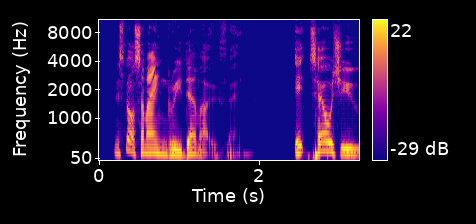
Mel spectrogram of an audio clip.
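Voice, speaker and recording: Speaking in a southern English accent, a man with a fairly high pitch uses lively intonation at a moderate pace. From southern England (Hertfordshire, London from teens). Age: 50s. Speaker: musician and campaigner. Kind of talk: casual interview. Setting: outdoors at a park cafe.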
